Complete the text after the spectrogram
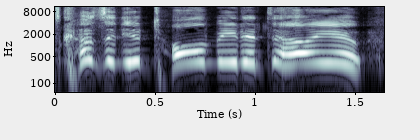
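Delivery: high-pitched mock defensive protest. Imitating Balky defending himself to Larry, protesting. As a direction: plead your case, high and put out.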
